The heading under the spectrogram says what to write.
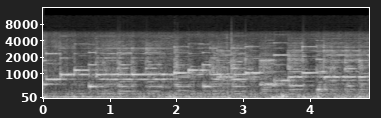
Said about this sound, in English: There was this police officer, though, in Ireland, decided to do the same thing. There was these young people, and they were throwing bottles and ripping apart this Land Rover. He decided to play through his loudspeaker the ice cream truck music.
